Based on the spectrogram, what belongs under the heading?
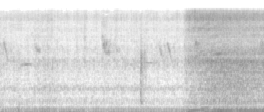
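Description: Engine of a Soviet UAZ off-road vehicle idling with a low hum, then revving up and getting louder about three and a half seconds in as it pulls away.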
